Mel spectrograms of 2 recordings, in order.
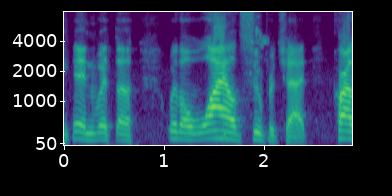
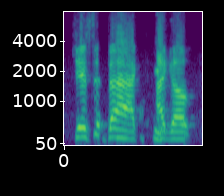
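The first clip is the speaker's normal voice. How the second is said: ordinary talk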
